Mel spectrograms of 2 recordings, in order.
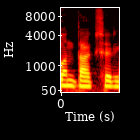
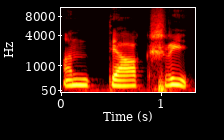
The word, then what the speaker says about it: अंत्याक्षरी: जैसे एक कॉमन सा वर्ड है अंताक्षरी, हम बोलते उसको अंताक्षरी है, लेकिन जो उसका सही प्रोनाउंसिएशन है वो क्या है अंत्याक्षरी, यानी अ आधा न आधा त या क्षरी, अंत्याक्षरी, ये इसका राइट वर्ड है।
